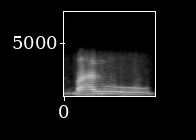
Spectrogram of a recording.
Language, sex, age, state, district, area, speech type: Odia, female, 45-60, Odisha, Sambalpur, rural, conversation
